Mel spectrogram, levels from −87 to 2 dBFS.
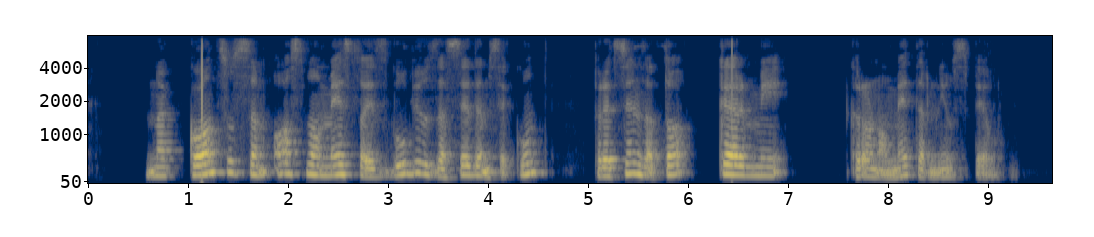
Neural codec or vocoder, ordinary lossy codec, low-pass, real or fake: none; none; 7.2 kHz; real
